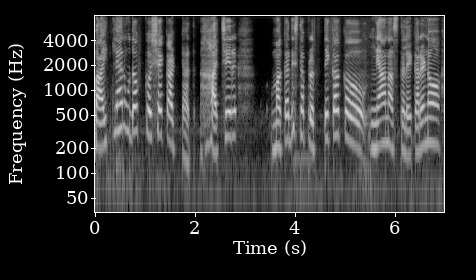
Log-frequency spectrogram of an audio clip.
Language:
Konkani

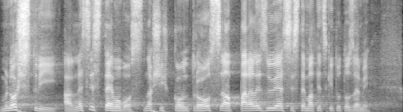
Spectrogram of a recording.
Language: Czech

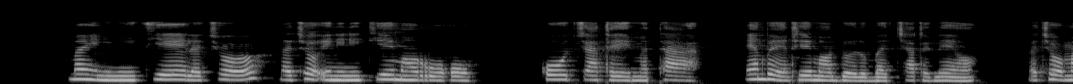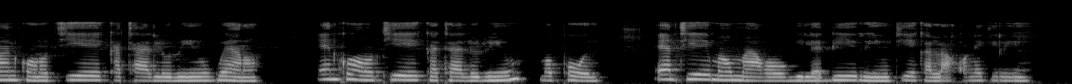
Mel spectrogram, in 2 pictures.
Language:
Acoli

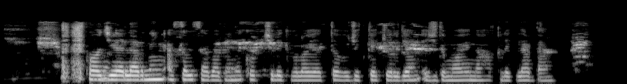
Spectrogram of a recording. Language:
Uzbek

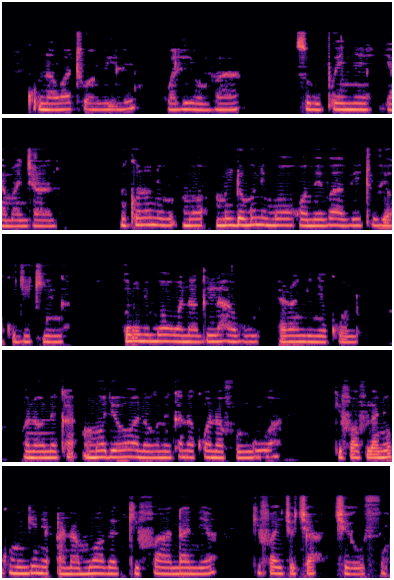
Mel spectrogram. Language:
Swahili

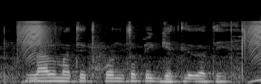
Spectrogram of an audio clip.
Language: Marathi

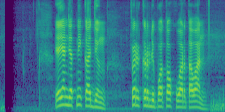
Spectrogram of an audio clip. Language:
Sundanese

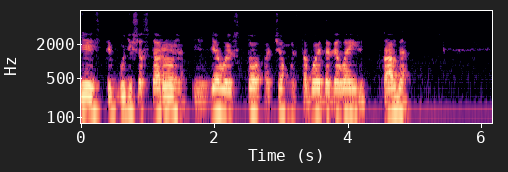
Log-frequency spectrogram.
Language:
Russian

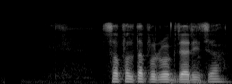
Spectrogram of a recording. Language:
Nepali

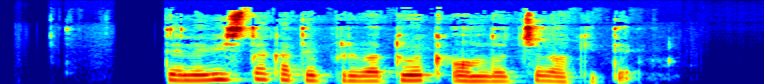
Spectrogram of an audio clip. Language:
Basque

